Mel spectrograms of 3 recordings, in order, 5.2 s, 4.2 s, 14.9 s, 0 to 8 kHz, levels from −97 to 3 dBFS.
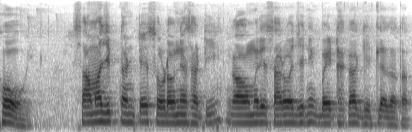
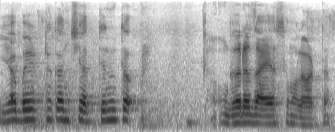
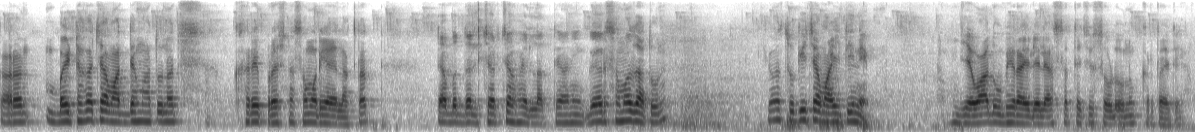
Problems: none marked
